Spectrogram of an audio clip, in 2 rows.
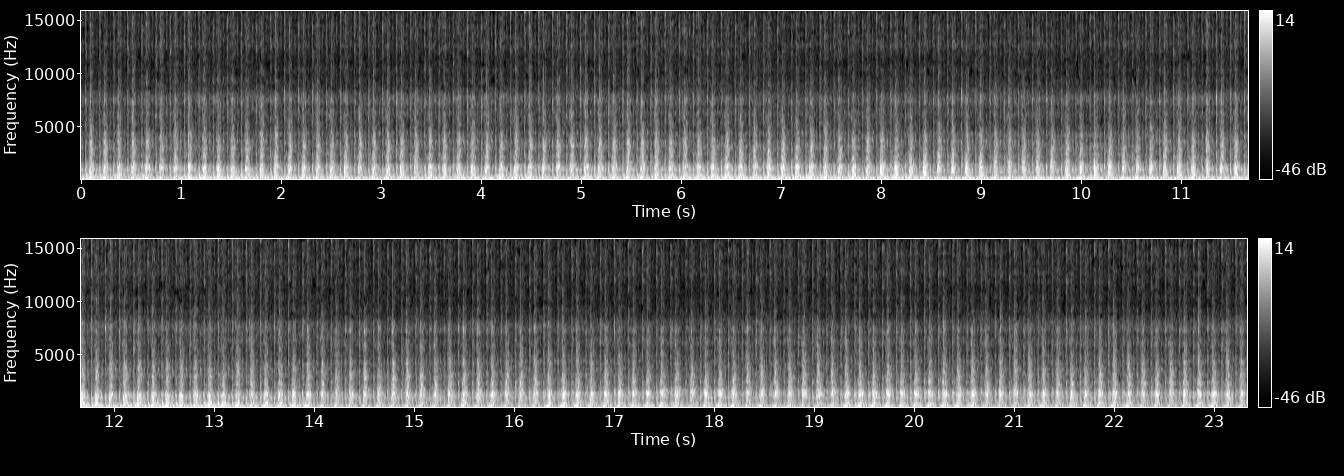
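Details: Renault Espace 1.6 dCi M9R diesel at idle: sharp, steady knock about three or four hits a second over the rumble; source unknown, owner asks where it comes from.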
